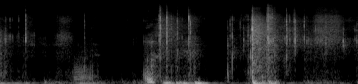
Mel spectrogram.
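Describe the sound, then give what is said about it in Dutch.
Crinkling and tearing of wrapping paper as a gift package is unwrapped: a few bursts of crackly, papery rustling, fairly faint and alone. “Ik ga het uitpakken.”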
